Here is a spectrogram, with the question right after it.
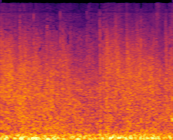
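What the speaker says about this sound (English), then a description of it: "I don't have heavy artillery, but I'll use some light just since they're there." Light artillery firing in the World War I strategy game The Great War: Western Front, a continuous low rumble of overlapping distant booms and blasts with no clear gaps, steady and fairly loud throughout.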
